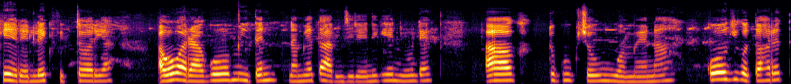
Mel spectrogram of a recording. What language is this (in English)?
Kalenjin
